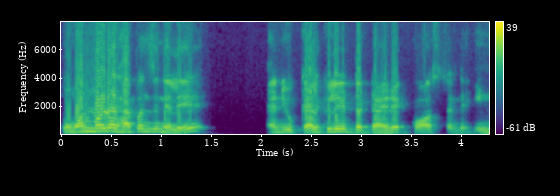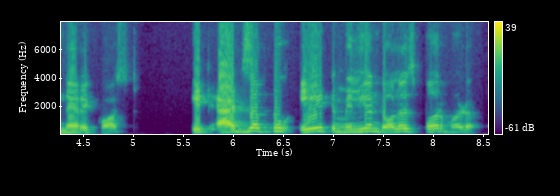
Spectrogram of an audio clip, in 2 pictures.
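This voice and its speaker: A man's voice: high voice, moderate pace, dark tone, poor audio. A man speaking as a guest at an industry summit, telling stories and stacking up points in lists. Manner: storytelling, emphatic lists. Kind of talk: conversational interview talk.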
